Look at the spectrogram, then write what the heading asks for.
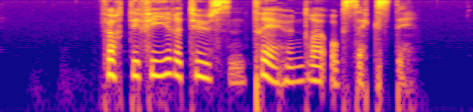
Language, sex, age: Norwegian, female, 39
